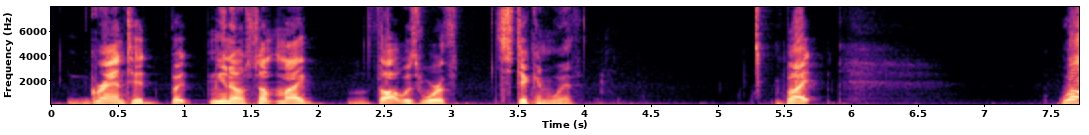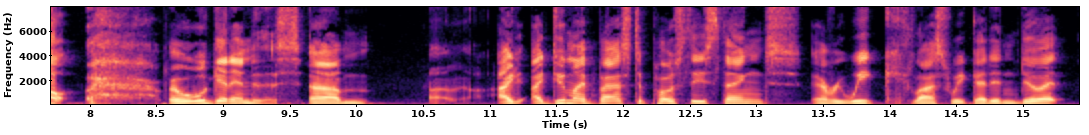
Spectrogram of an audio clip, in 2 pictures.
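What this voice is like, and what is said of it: Congested, stuffy voice. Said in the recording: “hear it in my voice. I'm still a little congested from a head cold”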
